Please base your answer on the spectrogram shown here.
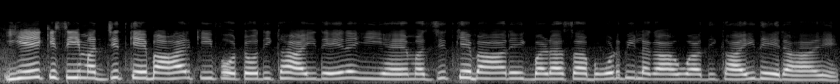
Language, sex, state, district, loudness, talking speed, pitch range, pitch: Hindi, female, Rajasthan, Jaipur, -12 LUFS, 180 wpm, 245-290 Hz, 265 Hz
